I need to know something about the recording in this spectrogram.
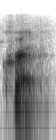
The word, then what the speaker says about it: creek: Then came the railroad tracks, then the woods, then the creek, pronounced crick in Norristown.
